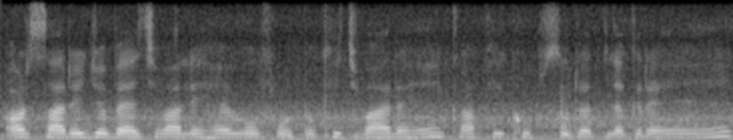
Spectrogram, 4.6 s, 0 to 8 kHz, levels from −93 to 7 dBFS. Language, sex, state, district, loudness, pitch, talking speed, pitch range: Hindi, female, Chhattisgarh, Raipur, -19 LUFS, 200 Hz, 210 wpm, 190-205 Hz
